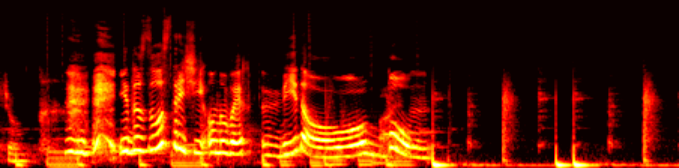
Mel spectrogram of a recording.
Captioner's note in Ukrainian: сміх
